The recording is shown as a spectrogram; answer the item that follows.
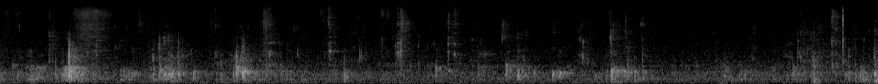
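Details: A dog from a group of five chews a soup bone for dental care, making moist slurping squelches and crunches every second or so, with quieter gnawing in a small room.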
